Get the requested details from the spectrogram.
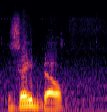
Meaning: soap bubble
- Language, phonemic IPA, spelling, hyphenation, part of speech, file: Dutch, /ˈzeː(p).bɛl/, zeepbel, zeep‧bel, noun, Nl-zeepbel.ogg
